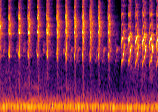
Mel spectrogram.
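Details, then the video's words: Long-tailed shrike singing a song filled with imitations of other birds, including sparrow, petir, kunti and tengkek buto: sharp, high chirps repeated about five per second, shifting to a new, thinner note near the end, over a low background hum. "bunyi super panjang cendet isian gereja petir,Kunti, dan Tengkek Buto"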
